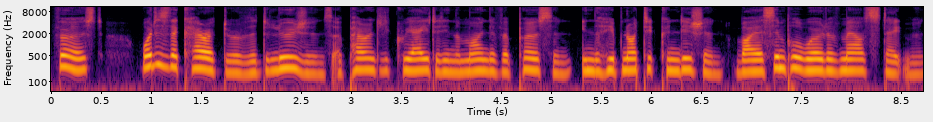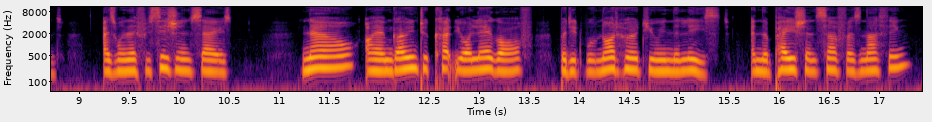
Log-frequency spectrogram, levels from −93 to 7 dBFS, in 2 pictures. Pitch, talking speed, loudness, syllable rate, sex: 200 Hz, 190 wpm, -19 LUFS, 5.0 syllables/s, female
